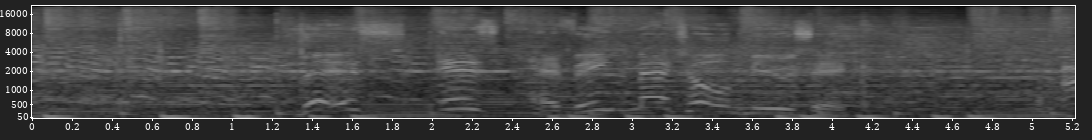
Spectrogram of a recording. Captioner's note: shouting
